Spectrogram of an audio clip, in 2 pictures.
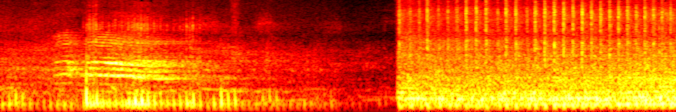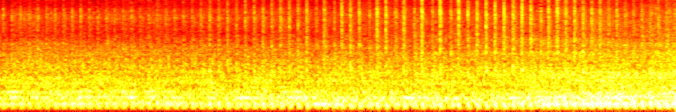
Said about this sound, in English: That's Bill's lawnmower.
